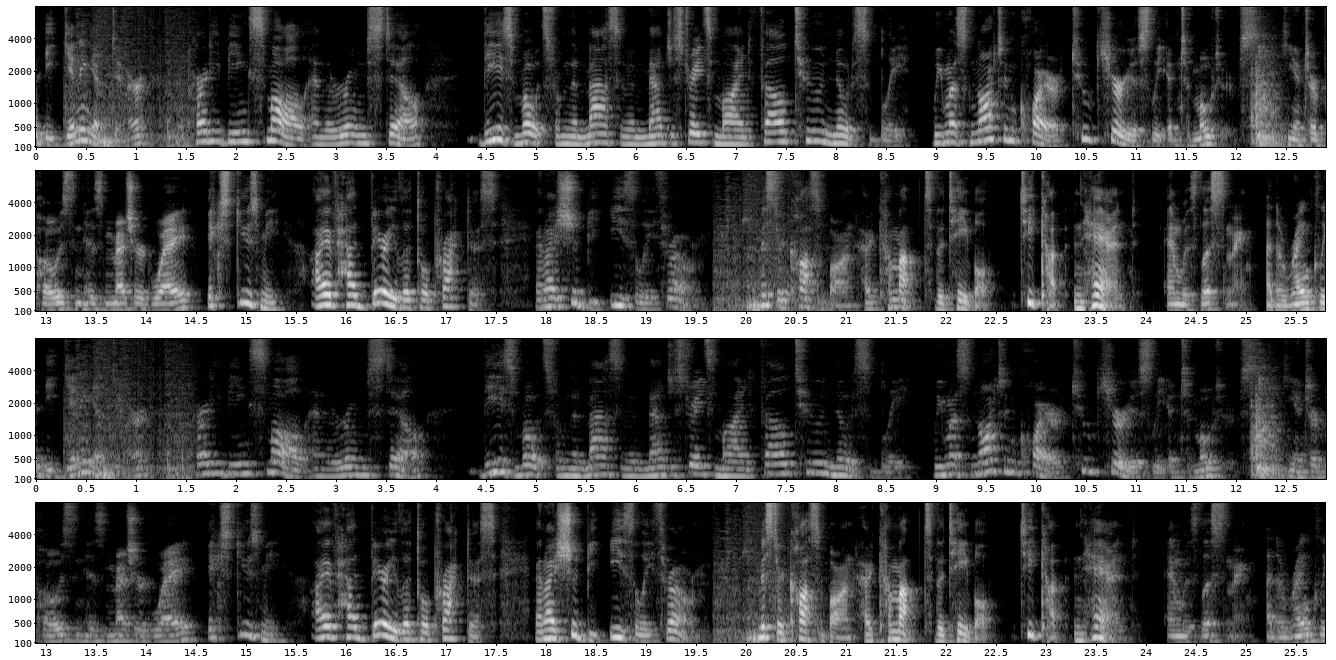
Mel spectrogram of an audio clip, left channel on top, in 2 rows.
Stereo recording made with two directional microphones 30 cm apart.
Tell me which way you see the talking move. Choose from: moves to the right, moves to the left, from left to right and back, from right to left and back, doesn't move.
from left to right and back.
